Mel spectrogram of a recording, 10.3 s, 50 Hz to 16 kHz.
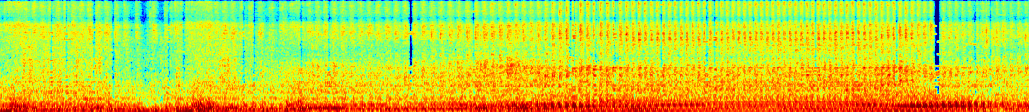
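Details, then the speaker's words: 1962 Land Rover Series 2a 109 under rebuild, running with no air filter after the fuel pump was primed. Loud, lumpy idle with an irregular beat and wandering speed. Rough running; the owner suspects mistimed ignition, possibly the vacuum advance or the missing air filter, but it is unconfirmed. "When it sounds as rough as that, but it could be a number of things."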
